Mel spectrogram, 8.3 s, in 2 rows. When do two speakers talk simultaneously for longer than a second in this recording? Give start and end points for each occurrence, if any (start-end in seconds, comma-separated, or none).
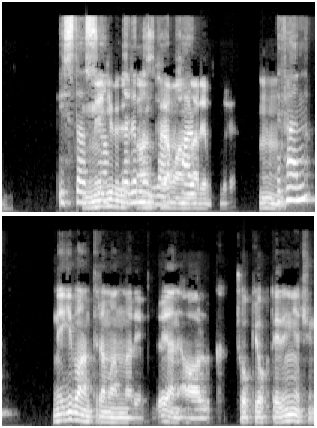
1.1-2.8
